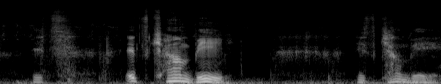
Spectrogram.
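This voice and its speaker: A man's fairly low-pitched voice with vocal fry. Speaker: travel vlogger, former street performer. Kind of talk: casual vlog narration. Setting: outdoors. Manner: halting.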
